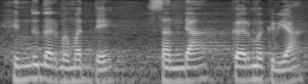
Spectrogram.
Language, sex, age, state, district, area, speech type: Sanskrit, male, 18-30, Maharashtra, Pune, urban, spontaneous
